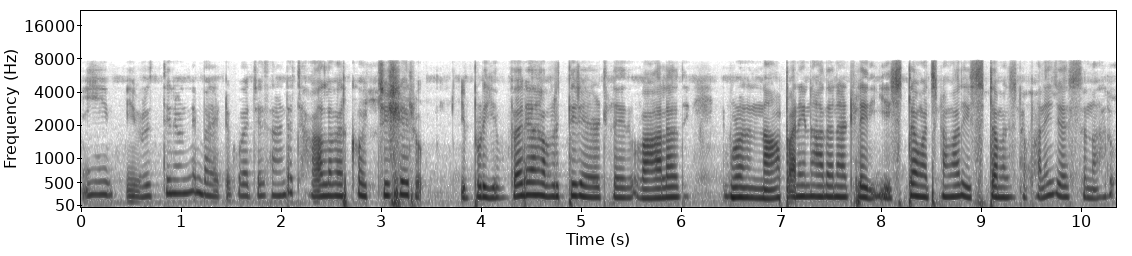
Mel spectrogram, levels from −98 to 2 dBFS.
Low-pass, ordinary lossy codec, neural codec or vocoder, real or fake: none; none; codec, 16 kHz, 8 kbps, FunCodec, trained on LibriTTS, 25 frames a second; fake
